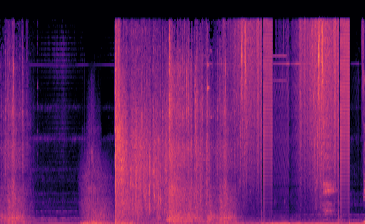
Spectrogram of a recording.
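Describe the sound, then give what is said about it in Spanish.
Electronic equipment in boxes powers up with a low, steady mains-like hum and throbbing drone, overlaid by swelling bursts of static-like noise and a few sharp clicks, fairly loud. “El equipo electrónico en esas cajas se están encendiendo.”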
